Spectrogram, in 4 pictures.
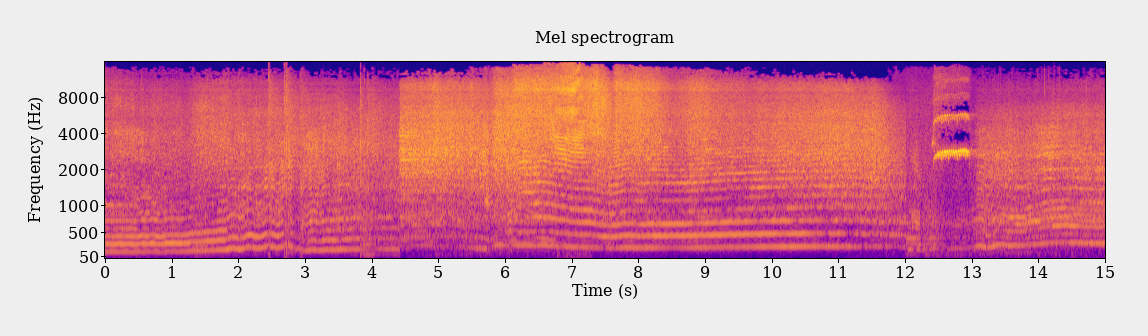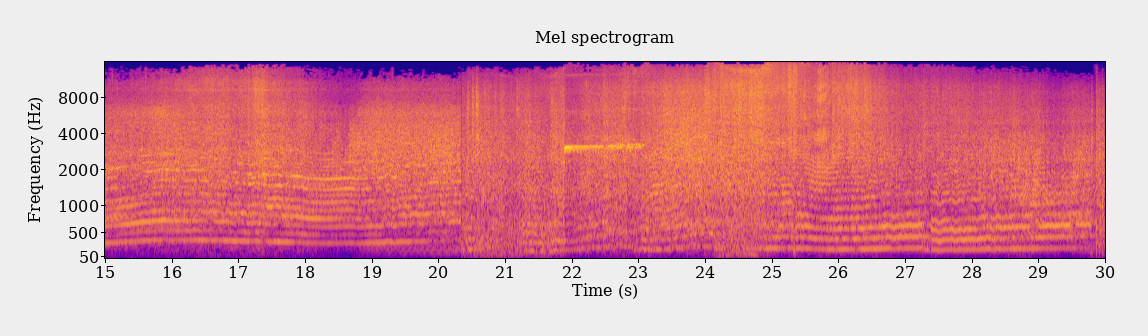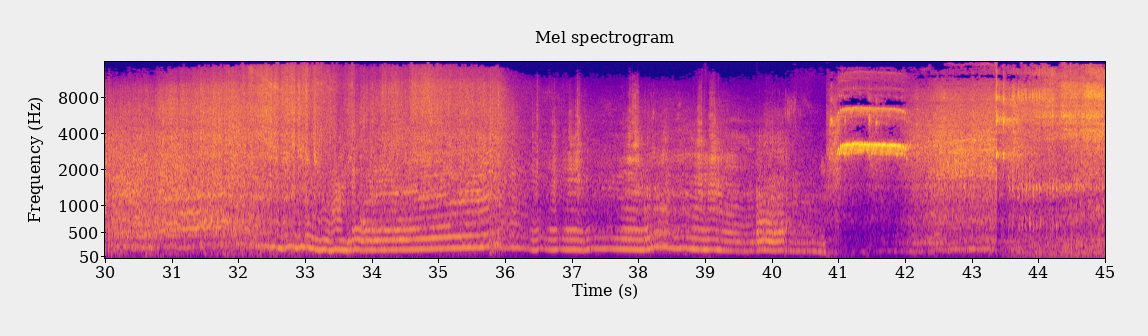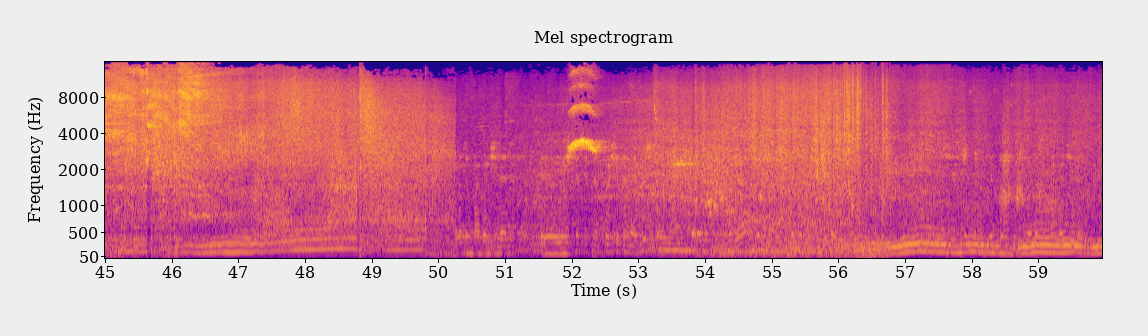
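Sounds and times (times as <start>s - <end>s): racing car engines revving: 0.0s - 59.9s.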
